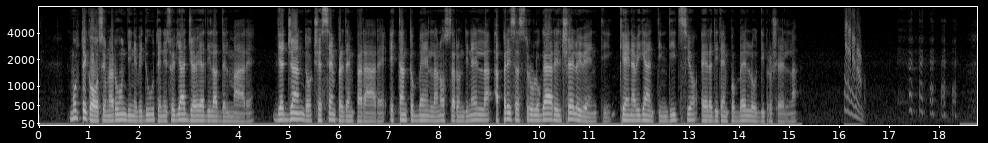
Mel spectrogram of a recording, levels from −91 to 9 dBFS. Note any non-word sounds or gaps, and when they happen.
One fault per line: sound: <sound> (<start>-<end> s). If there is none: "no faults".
sound: chirp (16.1-16.6 s)
sound: laugh (17.1-18.4 s)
